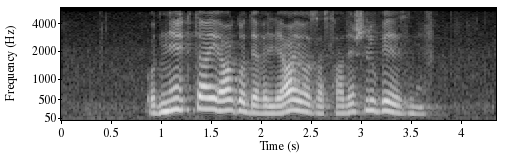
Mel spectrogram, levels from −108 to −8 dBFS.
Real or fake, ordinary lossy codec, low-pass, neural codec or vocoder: fake; none; 5.4 kHz; vocoder, 44.1 kHz, 80 mel bands, Vocos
